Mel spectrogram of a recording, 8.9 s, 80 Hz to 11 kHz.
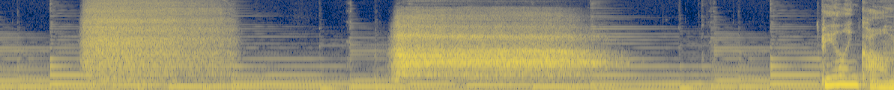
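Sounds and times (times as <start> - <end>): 
soft music with steady sustained tones: 0.0 - 8.9
deep calming breath in and out: 0.8 - 2.6, 3.9 - 6.5
speech: 8.2 - 8.9.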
